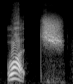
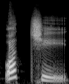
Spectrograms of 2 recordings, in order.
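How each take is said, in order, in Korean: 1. 이 단어는 한 음절로 발음됩니다. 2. 이 단어는 두 음절로 발음됩니다. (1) "한 박자예요" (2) "두 박자 아니에요"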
